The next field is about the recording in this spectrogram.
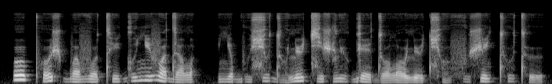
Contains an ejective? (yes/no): no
